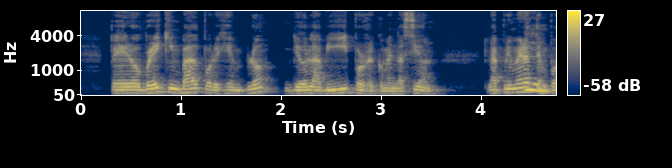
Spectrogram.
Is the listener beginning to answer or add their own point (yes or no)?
no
